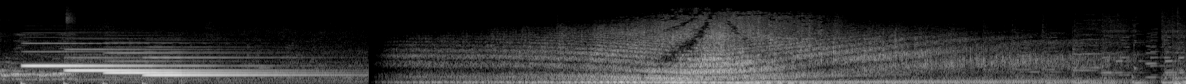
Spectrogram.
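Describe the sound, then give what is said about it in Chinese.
A passenger airliner bound for Cusco takes off. A short run of steady stepped tones gives way to a loud, building engine roar whose tones sweep and cross as the plane passes. “您所搭乘的北星航空七一八一号。前往库斯科的航班即将起飞”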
